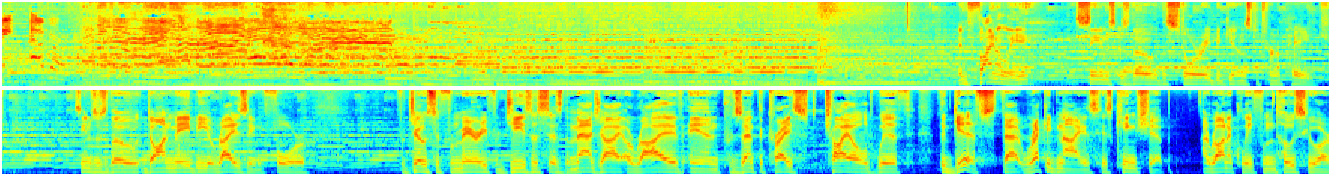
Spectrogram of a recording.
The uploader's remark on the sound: Christmas Eve 2020 (Audio Edition). Check out the audio edition of our 2020 Christmas Eve service!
